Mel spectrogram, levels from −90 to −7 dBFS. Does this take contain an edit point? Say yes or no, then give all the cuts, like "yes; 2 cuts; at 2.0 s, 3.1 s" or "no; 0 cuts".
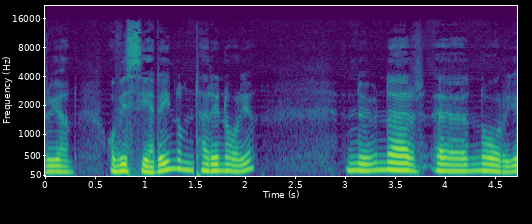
yes; 1 cut; at 1.5 s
